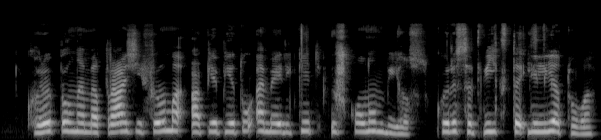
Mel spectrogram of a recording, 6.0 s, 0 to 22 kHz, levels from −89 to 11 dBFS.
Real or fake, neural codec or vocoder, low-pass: real; none; 10.8 kHz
